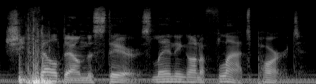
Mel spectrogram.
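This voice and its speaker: Animated male horror narrator over music. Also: fairly low pitch, measured pace. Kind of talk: scripted horror drama narration.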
